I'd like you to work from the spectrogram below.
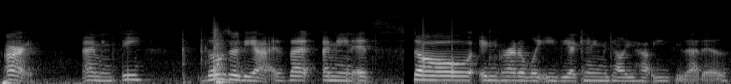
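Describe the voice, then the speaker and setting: Soft-spoken and at a moderate pace, a woman talks with a medium pitch and fairly even intonation. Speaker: beauty vlogger. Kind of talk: tutorial. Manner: casual, filler-heavy.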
